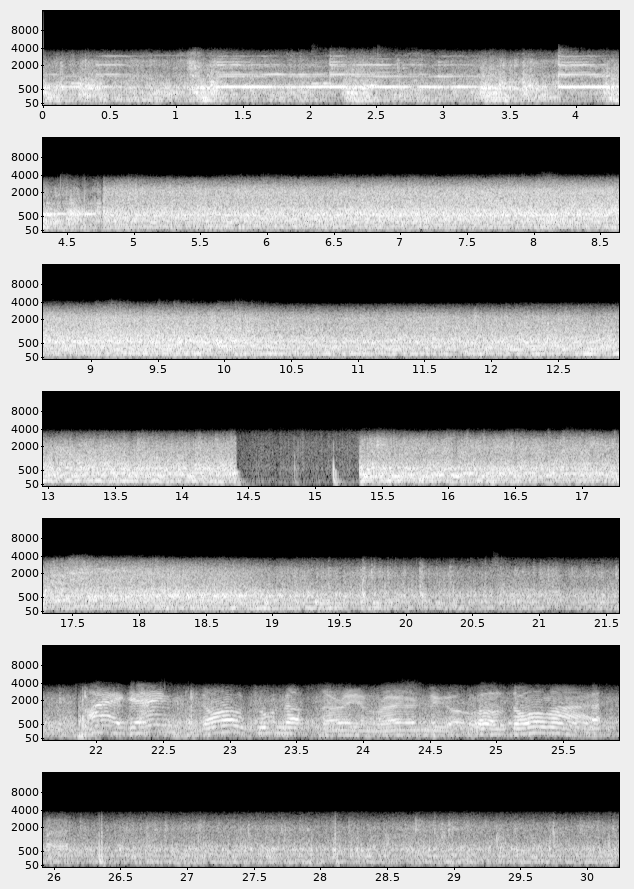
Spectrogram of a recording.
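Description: Steam locomotive whistle sounding a chord of several steady tones for about four seconds, then the steady rushing noise of the locomotive running. This breaks off suddenly about halfway through and is followed by steady noise from an aircraft's radial engine with its propeller turning, which falls lower a few seconds later.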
